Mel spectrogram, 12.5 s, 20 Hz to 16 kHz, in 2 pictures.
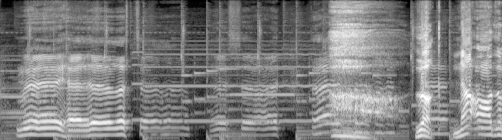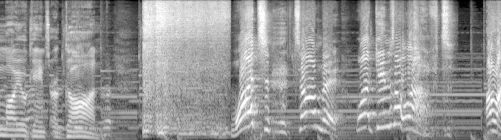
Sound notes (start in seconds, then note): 0.3 singing; 4.0 sigh; 8.0 spits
